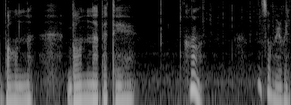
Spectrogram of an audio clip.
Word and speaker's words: appétit: So instead of apple, it's appétit. Appétit. And yeah, bon. Instead of like bone, it's bon. Bon appétit.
